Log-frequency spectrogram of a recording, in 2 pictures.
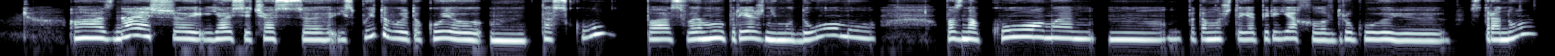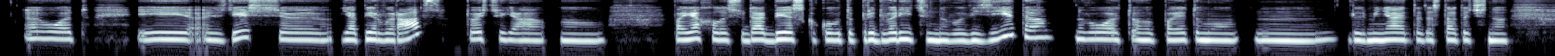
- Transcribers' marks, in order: none
- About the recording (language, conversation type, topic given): Russian, advice, Как вы переживаете тоску по дому и близким после переезда в другой город или страну?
